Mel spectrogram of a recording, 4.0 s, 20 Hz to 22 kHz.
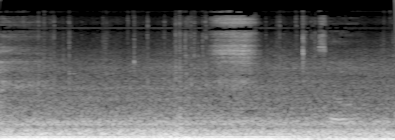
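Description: A 2008 Mini Hatch One with a 1.4-litre engine drives along with a loud, steady low rumble of engine and road noise, heard from inside the car.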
